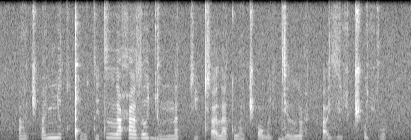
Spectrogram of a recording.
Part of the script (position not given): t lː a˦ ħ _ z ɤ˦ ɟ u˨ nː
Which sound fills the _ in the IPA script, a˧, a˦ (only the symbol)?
a˦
